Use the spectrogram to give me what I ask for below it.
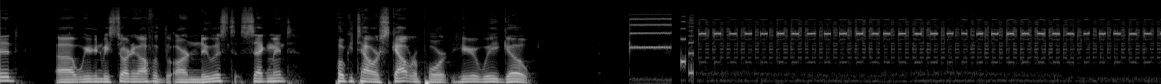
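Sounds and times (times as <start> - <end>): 
speech: 0.0 - 5.4, 6.9 - 7.1
rapid train of bright high scouter beeps: 6.3 - 11.5
short sustained electronic scouter tone: 6.3 - 11.5.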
